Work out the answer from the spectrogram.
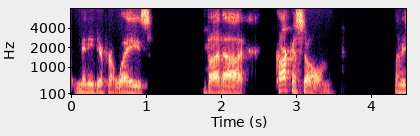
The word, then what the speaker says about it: Carcassonne: famous for their white wine in this region carcassonne is that how you say it yeah okay carcassonne i had some videos from previous years i said it many different ways but uh carcassonne let me say it again in carcassonne is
